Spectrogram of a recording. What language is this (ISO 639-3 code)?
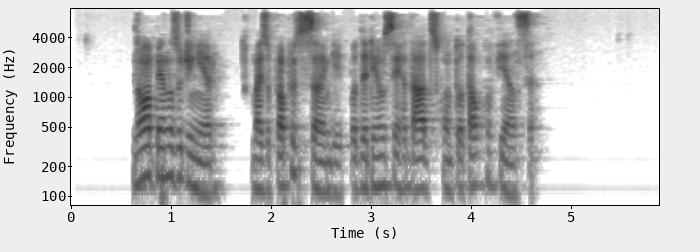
por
